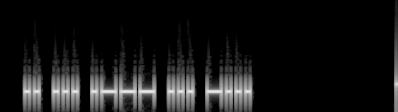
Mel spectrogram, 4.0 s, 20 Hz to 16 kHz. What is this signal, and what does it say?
Morse code, heard as a keyed tone, about 25 wpm, 700 Hz. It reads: ISJSB
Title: Five Challenging Letter-Number Combinations 25wpm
